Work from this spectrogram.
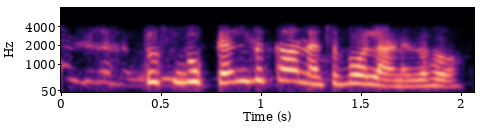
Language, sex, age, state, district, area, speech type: Dogri, female, 18-30, Jammu and Kashmir, Kathua, rural, conversation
